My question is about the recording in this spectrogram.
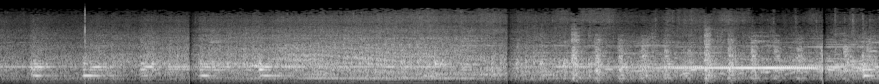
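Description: Outdoor band music: long held notes growing louder in the second half, with irregular drum strikes over crowd noise.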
